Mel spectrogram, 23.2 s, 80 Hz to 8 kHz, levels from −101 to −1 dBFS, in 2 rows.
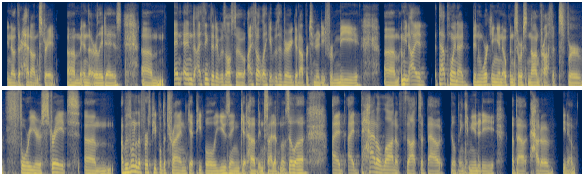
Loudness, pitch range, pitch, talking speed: -22 LUFS, 100-125 Hz, 110 Hz, 215 wpm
